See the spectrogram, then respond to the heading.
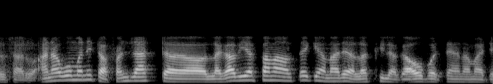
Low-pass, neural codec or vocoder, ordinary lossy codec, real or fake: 3.6 kHz; codec, 24 kHz, 0.5 kbps, DualCodec; none; fake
